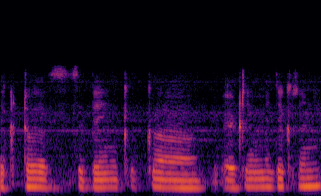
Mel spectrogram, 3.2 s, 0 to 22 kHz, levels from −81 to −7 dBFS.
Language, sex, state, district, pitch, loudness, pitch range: Hindi, male, Bihar, Darbhanga, 125 Hz, -39 LUFS, 120-130 Hz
